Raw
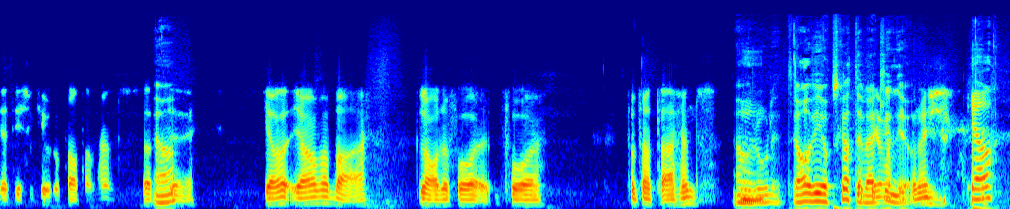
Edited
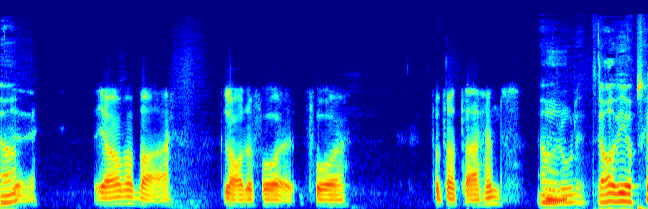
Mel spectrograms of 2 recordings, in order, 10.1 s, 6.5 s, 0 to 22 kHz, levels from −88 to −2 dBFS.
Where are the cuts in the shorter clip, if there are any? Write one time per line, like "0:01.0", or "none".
0:00.9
